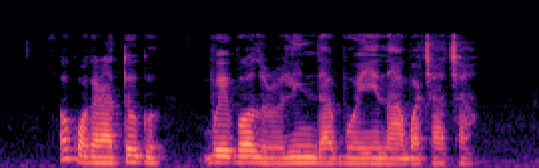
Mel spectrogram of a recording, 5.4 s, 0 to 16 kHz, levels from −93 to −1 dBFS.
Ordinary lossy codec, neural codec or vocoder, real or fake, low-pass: AAC, 96 kbps; none; real; 7.2 kHz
